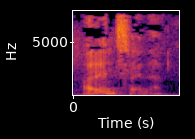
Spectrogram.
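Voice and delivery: conspiratorial whisper; whispered aside. Real, not acted. Speaker repeating his Bush joke to the crowd, whispered. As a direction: breathe it as a secret denial.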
